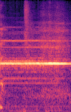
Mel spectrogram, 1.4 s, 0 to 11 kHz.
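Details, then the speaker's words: 1946 GE Model 100 AA5 tube radio after revival and alignment: steady piercing single-pitch whistle over hiss with the tuning near the bottom of the band. Cause of the high-pitched squeal is unknown. "i don't know why it's squealing down here though i don't know what that's about"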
